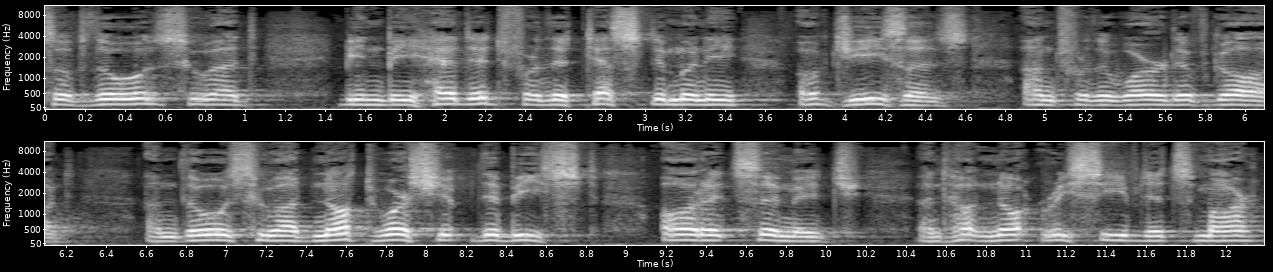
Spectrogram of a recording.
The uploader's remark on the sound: Recorded at North Harris Free Church on the evening of Sunday, 23 June 2023.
